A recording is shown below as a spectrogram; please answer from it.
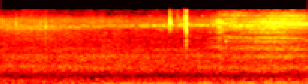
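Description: A steady low mechanical hum, like a running motor, with a couple of faint ticks just over a second in.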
